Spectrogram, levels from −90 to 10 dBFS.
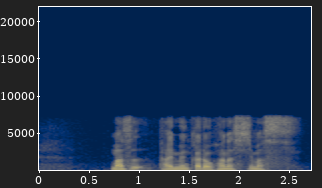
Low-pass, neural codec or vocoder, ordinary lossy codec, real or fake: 7.2 kHz; codec, 16 kHz, 4 kbps, FunCodec, trained on Chinese and English, 50 frames a second; none; fake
